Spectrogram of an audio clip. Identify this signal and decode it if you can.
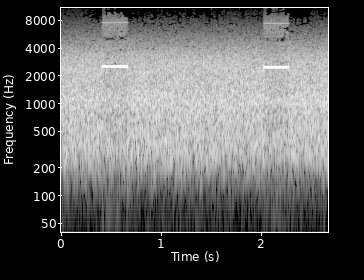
Quindar tones, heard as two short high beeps, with radio hiss.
